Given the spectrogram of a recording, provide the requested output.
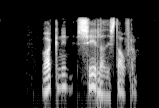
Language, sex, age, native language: Icelandic, male, 40-49, Icelandic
